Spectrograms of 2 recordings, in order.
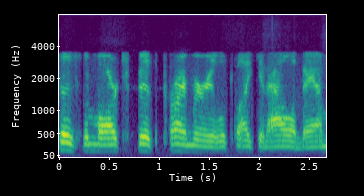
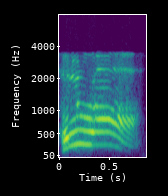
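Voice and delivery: lively hoorah; 11 semitones higher than usual. Real, not acted. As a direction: shout it like a marine. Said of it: "lively hoorah [name]".

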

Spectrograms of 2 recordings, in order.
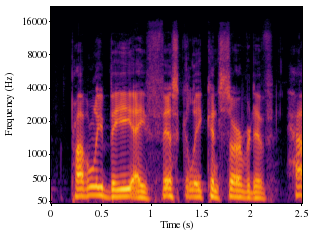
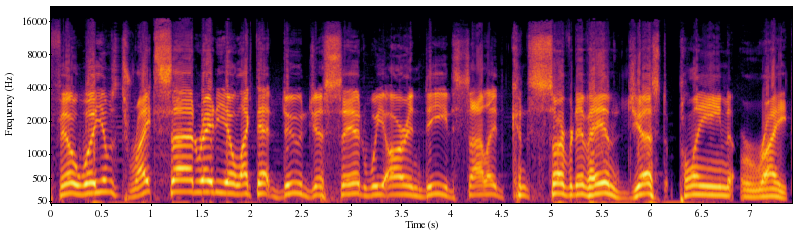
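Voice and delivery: loud, high-energy announcer read; big radio host intro; radio show opener; 5 semitones higher, 5 dB louder, slower than usual. Acted. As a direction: punch out the station ID, pitched up.

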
